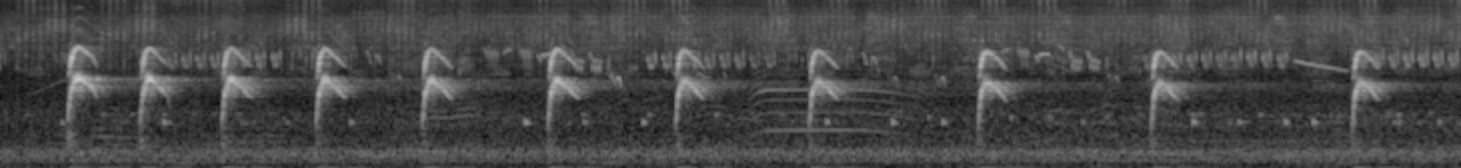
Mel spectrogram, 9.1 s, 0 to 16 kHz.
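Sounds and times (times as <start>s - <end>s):
marmot whistling in the mountains: 0.5s - 4.5s, 7.2s - 7.5s, 8.1s - 8.8s.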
